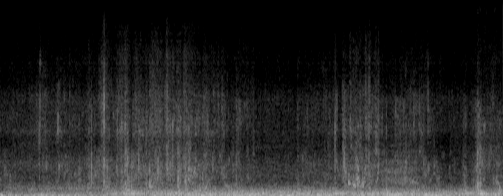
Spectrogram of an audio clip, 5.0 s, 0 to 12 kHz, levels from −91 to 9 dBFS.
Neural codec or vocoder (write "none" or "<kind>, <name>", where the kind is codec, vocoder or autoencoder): vocoder, Vocos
